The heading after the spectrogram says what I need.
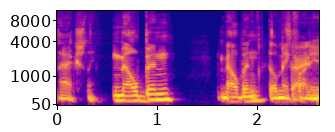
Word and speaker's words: Melbourne: they would have passed through a number of pronounced Melbourne actually Melbourne Melbourne they'll make fun of you if you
